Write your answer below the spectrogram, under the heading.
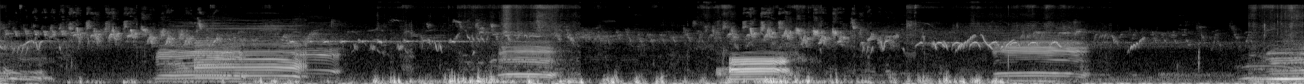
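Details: Dozens of cattle grazing and playing across wide rice fields on an afternoon, calling to one another: repeated long harmonic moos, several overlapping, with birds chirping in the background.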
